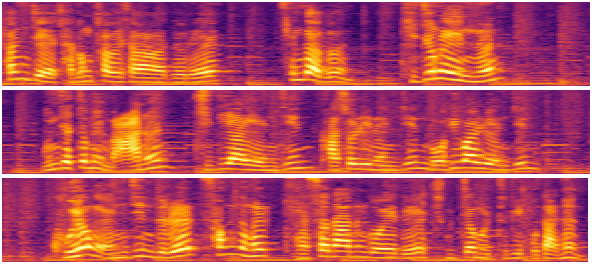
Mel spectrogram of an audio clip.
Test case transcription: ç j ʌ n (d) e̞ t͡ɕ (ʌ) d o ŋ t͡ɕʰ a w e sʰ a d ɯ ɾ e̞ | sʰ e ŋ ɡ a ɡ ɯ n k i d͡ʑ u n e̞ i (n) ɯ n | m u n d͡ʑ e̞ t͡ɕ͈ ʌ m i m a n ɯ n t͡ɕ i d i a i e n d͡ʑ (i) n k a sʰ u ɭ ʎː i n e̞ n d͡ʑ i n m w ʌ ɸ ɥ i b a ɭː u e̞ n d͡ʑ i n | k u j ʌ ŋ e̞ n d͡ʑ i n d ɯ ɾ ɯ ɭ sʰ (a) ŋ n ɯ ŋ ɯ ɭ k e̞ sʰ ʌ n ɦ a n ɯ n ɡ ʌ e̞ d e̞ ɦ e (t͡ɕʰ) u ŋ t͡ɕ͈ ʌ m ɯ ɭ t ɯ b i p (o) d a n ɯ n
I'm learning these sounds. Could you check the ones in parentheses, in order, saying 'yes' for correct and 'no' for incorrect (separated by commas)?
no, no, no, yes, no, no, yes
